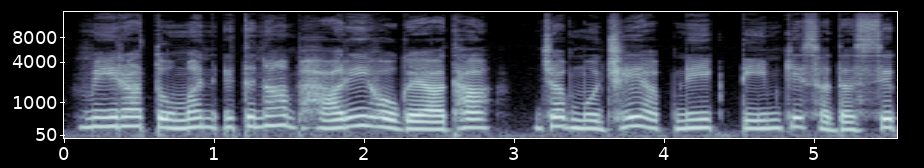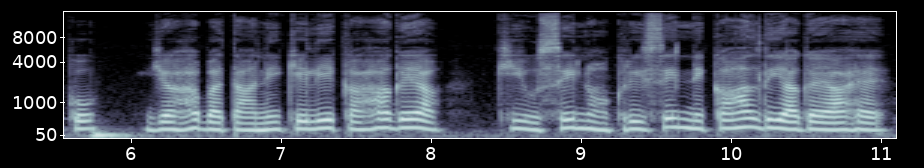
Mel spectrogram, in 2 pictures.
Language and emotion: Hindi, sad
